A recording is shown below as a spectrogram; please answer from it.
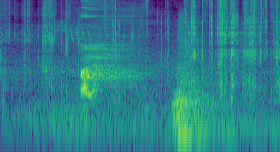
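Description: Handling noises: rustling and light clicks as a sling's cords and a wrapped practice ball are picked up, with a dull thump about two and a half seconds in and a run of small clicks near the end.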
